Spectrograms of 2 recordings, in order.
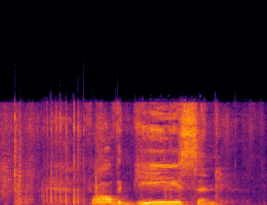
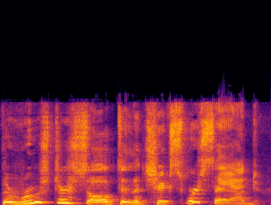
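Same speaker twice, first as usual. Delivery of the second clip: lively sing-song storybook reading; reading to children. Acted. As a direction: read the rhyme to little kids with bounce. Reading picture book to children.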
